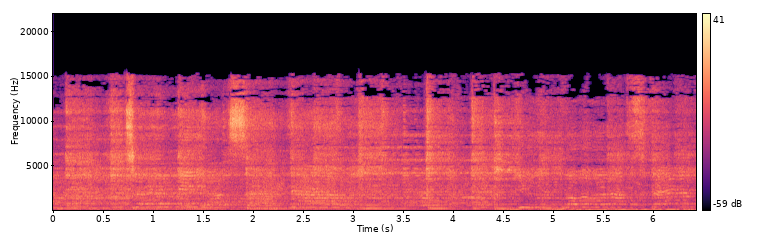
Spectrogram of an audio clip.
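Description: Live eurodance concert music: a singer over a synth and bass backing, heard from among the audience in a large hall.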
